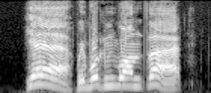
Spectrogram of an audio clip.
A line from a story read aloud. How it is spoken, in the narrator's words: Ron shouted angrily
